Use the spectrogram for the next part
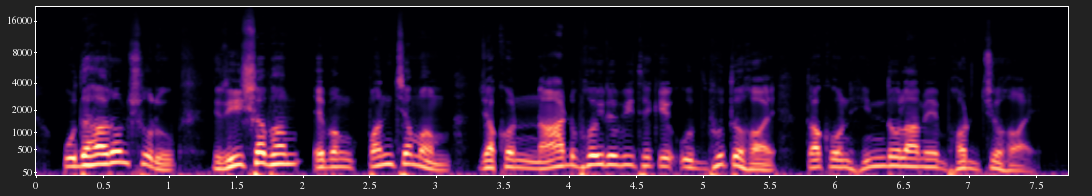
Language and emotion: Bengali, neutral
